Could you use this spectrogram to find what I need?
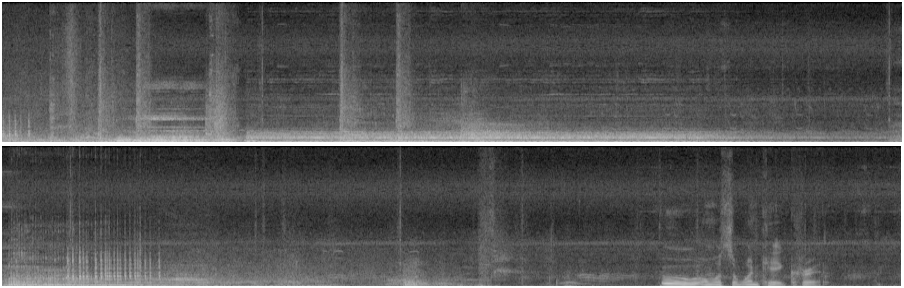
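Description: Game spells crackle and whoosh during a fight.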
